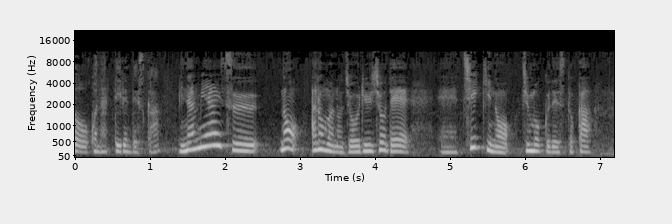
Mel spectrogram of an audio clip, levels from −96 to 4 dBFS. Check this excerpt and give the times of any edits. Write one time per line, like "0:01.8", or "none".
0:05.9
